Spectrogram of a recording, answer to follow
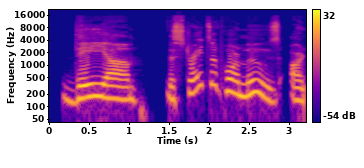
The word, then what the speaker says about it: Hormuz: I think he meant hormuz, not homo.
